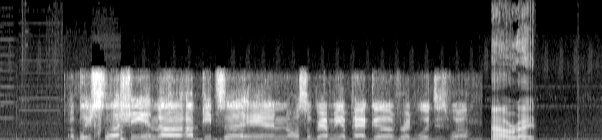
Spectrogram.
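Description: A second man talks at length through a microphone with animation.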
